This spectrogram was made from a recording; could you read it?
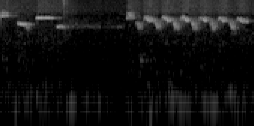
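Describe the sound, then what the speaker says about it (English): Birds sing outside during a quiet indoor session, with high, thin chirps and short warbling phrases coming faintly from a distance in two bursts, with no talking. "I can hear birds singing outside."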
